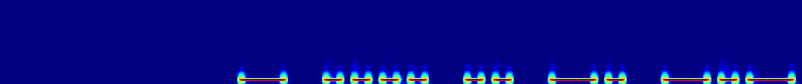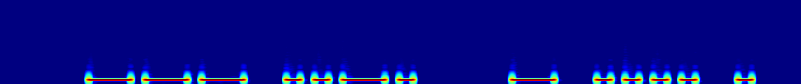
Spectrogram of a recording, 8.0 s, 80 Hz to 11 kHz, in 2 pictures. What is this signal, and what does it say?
Morse code, heard as a keyed tone, about 17 wpm, 700 Hz. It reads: THINK OF THE
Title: Sentences from Top 1500 Words 17wpm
